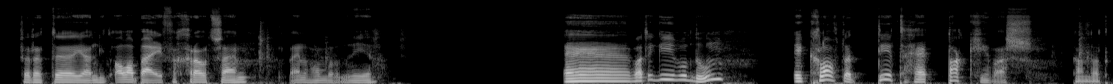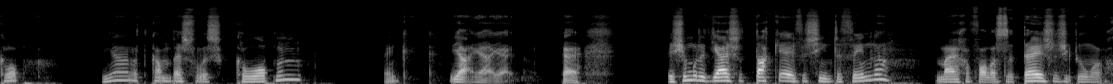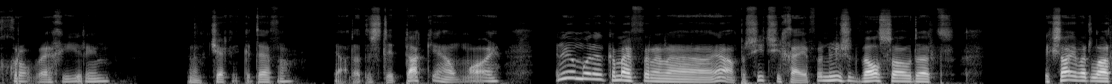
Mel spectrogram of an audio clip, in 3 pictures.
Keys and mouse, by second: 2.6 KP_3, 3.3 shift+middle click, 4.3 shift+middle click, 5.3 shift+middle click, 6.1-7.9 middle drag, 8.5-9.1 shift+middle drag, 9.6-10.3 middle drag, 10.8 KP_0, 17.0-18.3 middle drag, 18.6-19.2 middle drag, 19.4-19.8 shift+middle drag, 20.1 shift+middle drag, 21.5 g, 23.1-23.9 middle drag, 24.3 KP_0, 26.0 g, 28.8 r, 30.5 KP_7, 31.3-31.7 shift+middle drag, 32.2 shift+middle drag, 33.1 shift+middle drag.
